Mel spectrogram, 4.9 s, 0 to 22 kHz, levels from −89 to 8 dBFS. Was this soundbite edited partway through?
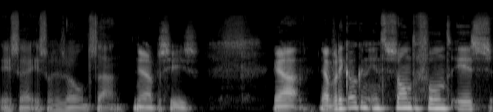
no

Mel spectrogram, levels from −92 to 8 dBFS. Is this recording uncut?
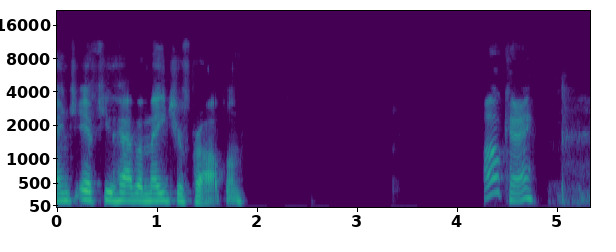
no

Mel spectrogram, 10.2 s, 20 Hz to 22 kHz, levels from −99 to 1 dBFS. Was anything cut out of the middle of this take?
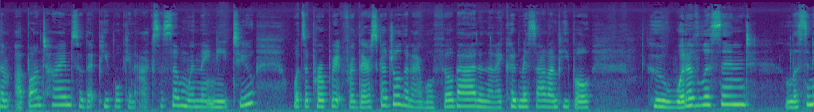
no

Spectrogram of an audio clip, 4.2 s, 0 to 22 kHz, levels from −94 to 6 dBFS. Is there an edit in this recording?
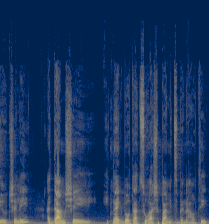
no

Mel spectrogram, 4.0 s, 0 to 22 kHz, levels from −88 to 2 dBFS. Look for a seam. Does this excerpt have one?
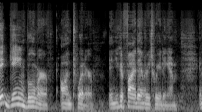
yes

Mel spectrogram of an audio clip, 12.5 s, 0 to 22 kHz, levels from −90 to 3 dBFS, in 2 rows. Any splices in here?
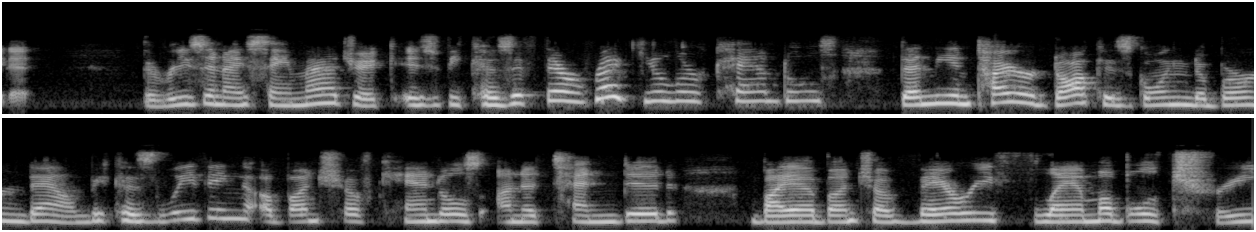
no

